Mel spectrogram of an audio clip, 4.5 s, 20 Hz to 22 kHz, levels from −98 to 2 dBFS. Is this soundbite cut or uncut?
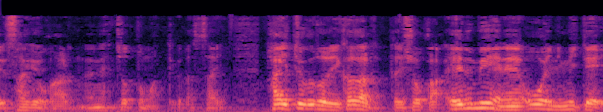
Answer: cut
